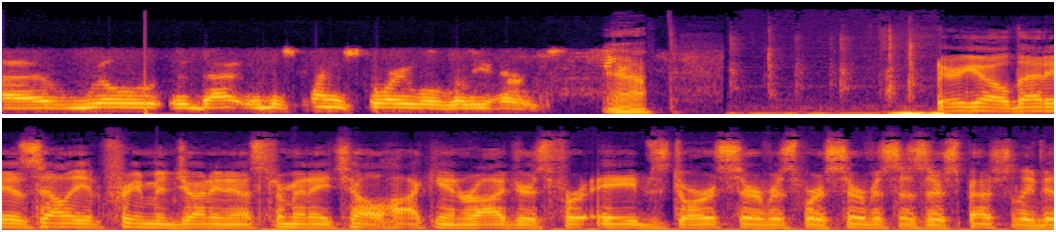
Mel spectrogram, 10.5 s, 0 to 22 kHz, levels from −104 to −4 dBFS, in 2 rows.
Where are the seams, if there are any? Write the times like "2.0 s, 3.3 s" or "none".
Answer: none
